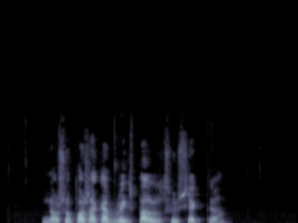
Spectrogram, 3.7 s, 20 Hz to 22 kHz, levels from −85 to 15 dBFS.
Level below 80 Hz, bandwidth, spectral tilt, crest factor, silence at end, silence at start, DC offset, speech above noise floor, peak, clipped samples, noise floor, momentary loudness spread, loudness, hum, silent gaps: -78 dBFS; 9.6 kHz; -6 dB/octave; 20 dB; 0.9 s; 0.55 s; under 0.1%; 51 dB; -6 dBFS; under 0.1%; -75 dBFS; 14 LU; -24 LUFS; none; none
